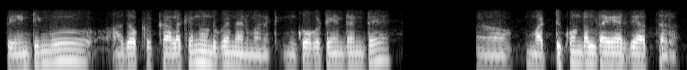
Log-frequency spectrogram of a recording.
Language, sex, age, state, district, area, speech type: Telugu, male, 18-30, Andhra Pradesh, Konaseema, rural, conversation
